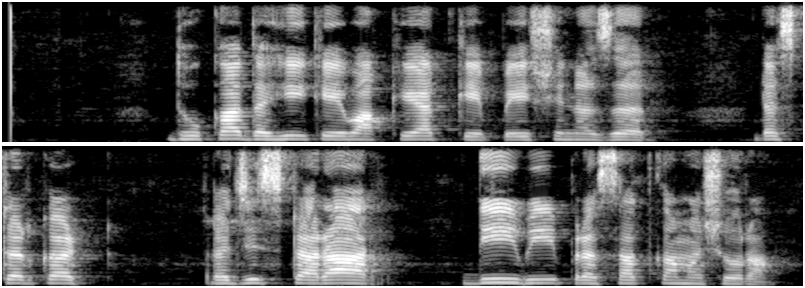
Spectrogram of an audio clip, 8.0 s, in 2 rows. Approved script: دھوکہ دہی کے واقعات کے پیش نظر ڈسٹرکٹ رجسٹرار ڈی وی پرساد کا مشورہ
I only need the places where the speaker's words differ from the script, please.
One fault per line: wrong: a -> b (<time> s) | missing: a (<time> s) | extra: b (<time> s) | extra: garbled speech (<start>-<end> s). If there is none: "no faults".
no faults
